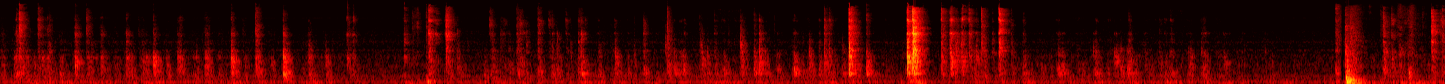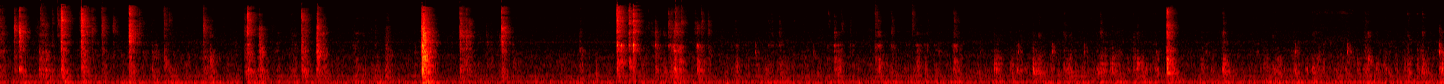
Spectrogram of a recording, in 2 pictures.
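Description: Scattered clicks, ticks and knocks of hand tools and metal parts on a wooden drum carder as its bolts are tightened. The sharpest clacks come about nine seconds in, and a heavier knock follows around thirteen seconds.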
